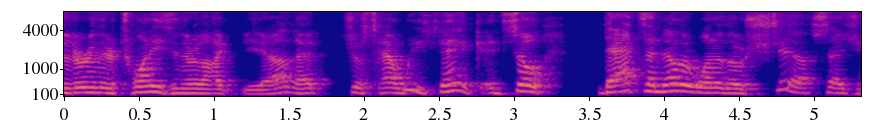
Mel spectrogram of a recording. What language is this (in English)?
English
